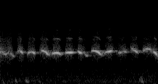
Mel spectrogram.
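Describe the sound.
Someone whistles a quick, warbling trill in imitation of small passing birds chirping, a steady high tone pulsing rapidly for a moment, clear with no talking.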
